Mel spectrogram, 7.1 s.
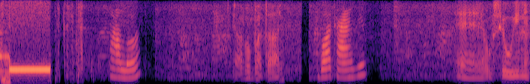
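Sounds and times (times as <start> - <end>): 
telephone line buzzing tones during call transfer: 0.1 - 0.7
speech: 3.4 - 5.0, 6.1 - 7.0.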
